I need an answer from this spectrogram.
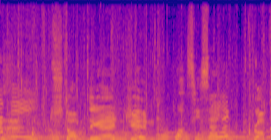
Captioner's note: splutters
